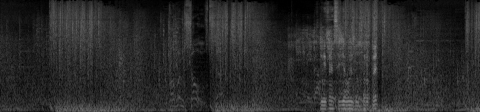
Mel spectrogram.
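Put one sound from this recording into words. Shells explode with rumbling blasts.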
